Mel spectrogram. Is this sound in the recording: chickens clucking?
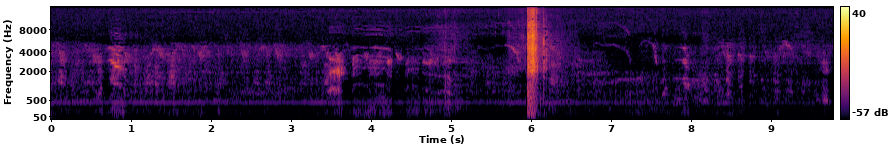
yes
